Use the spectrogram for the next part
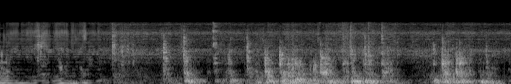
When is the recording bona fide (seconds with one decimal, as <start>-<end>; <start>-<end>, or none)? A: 1.0-5.1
